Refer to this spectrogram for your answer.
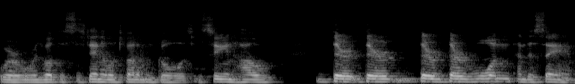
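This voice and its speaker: A man with an Irish accent speaks at a moderate pace with fairly even intonation. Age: 60s. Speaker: Traveller advocacy coordinator. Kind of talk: webinar presentation. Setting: video call from a hotel.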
